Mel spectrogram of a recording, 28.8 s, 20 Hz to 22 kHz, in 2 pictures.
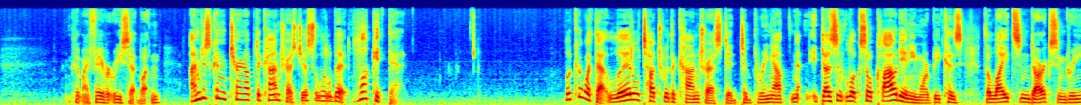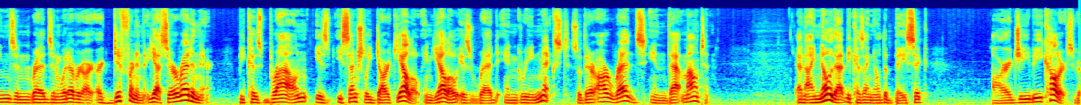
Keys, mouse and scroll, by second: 0.7 click, 3.8 click, 6.3 click, 7.3-8.4 drag, 27.7-28.8 drag.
